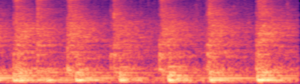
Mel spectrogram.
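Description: Lion dance percussion: drum and cymbals playing a fast, driving beat with several strikes a second.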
